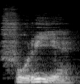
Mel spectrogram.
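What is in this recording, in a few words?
"rage", Romanian; gcompris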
